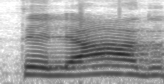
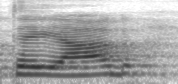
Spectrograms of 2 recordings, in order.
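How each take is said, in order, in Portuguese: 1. O som lh é claramente pronunciado. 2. O som lh vira um i simples.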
